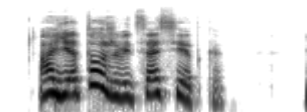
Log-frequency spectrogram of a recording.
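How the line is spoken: Laughing. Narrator (Russian): Леди Хелен рассмеялась

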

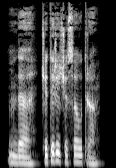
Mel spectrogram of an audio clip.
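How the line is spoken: Gloomy. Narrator (Russian): мрачно подтвердил Суарес

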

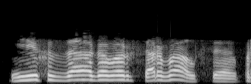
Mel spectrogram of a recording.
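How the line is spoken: Booming voice. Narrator (Russian): прогремел Гонг

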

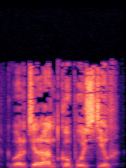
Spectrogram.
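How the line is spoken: Snapping retort. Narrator (Russian): огрызнулся Саватеев

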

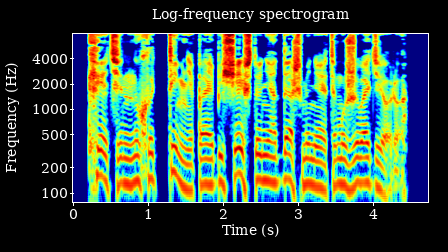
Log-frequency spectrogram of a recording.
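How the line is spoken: Groan. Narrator (Russian): Простонал

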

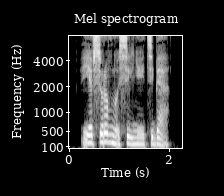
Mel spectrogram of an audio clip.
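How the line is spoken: Through gritted teeth. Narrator (Russian): сквозь зубы произнес Хром

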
